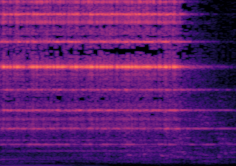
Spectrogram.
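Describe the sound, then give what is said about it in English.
A school bell rings in one loud, steady, continuous metallic clang, then stops abruptly and its shimmering tone dies away over the last half second. “I get how you can sleep through my class, but how you can sleep through the bell, oh my.”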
